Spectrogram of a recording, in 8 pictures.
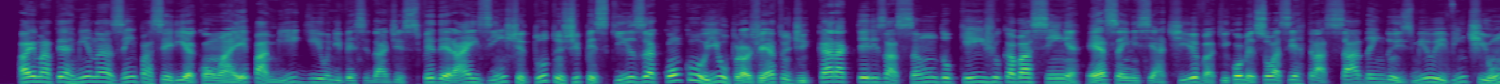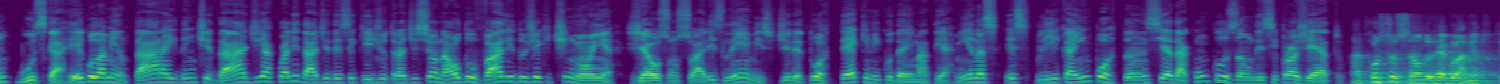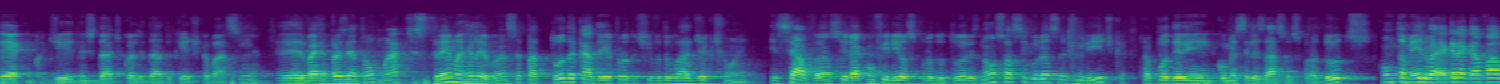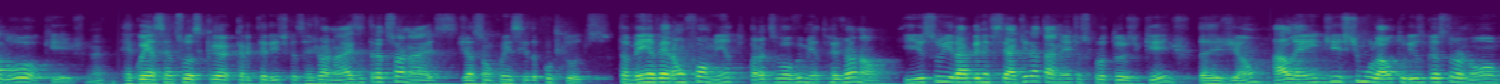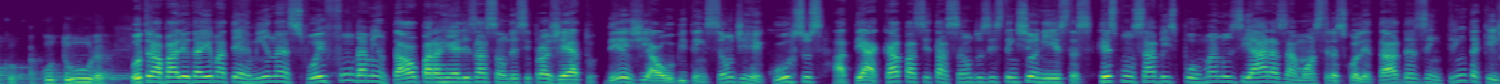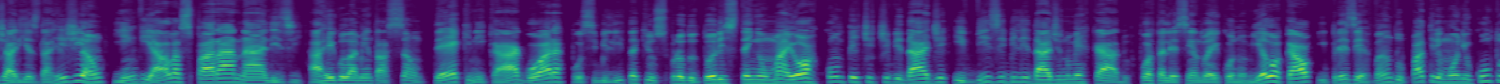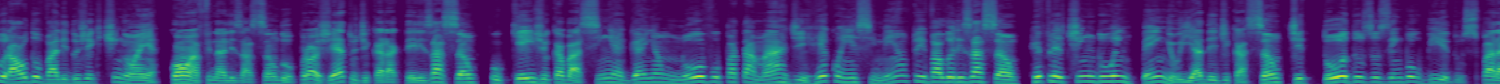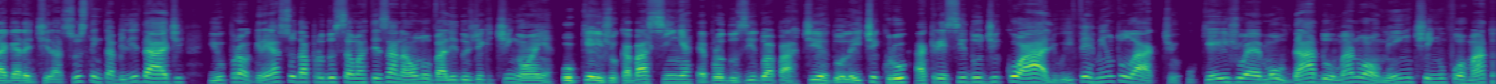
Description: A conquista dá segurança jurídica aos produtores, agrega valor ao queijo e fomenta o desenvolvimento regional. Ouça matéria de rádio.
